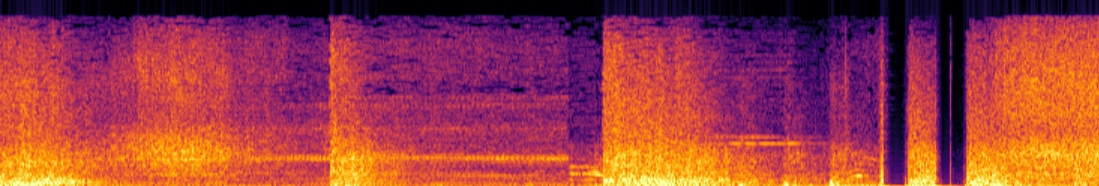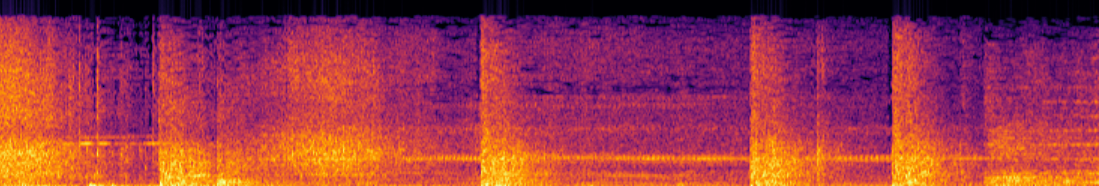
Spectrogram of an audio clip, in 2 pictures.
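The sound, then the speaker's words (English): Molotov cocktails thrown by a crowd at the AK Party district building in Bağlar, Diyarbakır: repeated heavy thuds and loud crackling bursts, some long and roaring, over a constant rumble of crowd noise. “Kalabalık bir grup hızla yaklaşıyor ve bir anda Adalet ve Kalkınma Partisi'nin ilçe binası molotof yağmuruna tutuluyor.”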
